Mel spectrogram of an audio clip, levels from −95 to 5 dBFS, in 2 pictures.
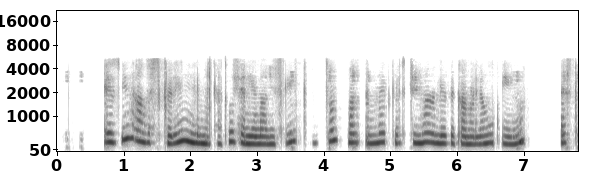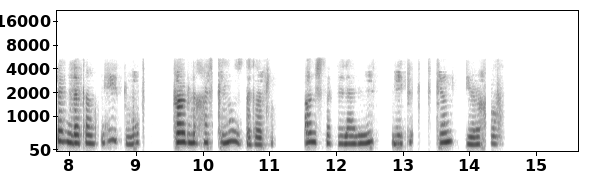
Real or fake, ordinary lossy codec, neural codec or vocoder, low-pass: fake; AAC, 24 kbps; codec, 24 kHz, 0.9 kbps, WavTokenizer, medium music audio release; 5.4 kHz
